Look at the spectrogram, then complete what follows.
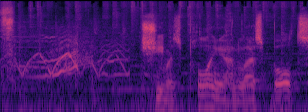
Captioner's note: screaming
